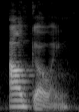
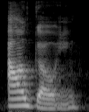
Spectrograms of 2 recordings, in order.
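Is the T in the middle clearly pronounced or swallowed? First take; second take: swallowed; swallowed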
